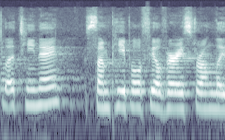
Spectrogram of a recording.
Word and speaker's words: Latine: another one is Latin pronounced like Latino or Latina but with an a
